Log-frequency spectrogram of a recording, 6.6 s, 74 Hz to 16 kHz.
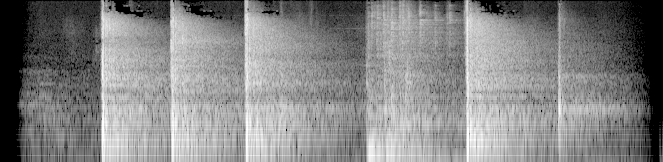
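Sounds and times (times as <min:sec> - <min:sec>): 
basketball shot and miss: 0:01.0 - 0:03.1, 0:03.7 - 0:05.9.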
